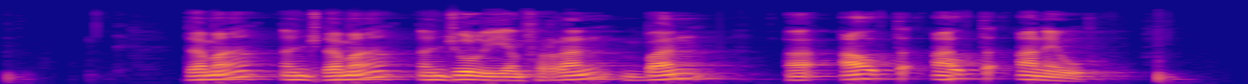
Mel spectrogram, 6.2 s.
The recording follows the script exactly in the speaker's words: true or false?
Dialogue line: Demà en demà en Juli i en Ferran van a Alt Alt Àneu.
true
